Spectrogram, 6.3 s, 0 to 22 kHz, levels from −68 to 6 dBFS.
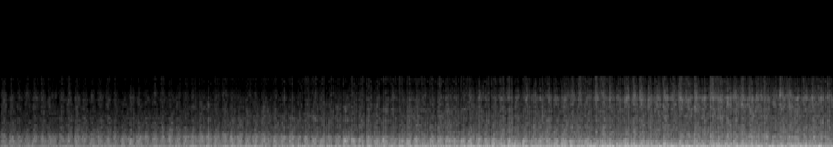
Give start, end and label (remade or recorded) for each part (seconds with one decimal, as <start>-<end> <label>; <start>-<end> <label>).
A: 0.0-6.3 remade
